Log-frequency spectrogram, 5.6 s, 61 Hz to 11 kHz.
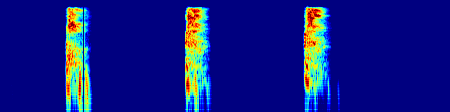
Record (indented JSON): {
  "three_cough_length": "5.6 s",
  "three_cough_amplitude": 28907,
  "three_cough_signal_mean_std_ratio": 0.27,
  "survey_phase": "beta (2021-08-13 to 2022-03-07)",
  "age": "45-64",
  "gender": "Male",
  "wearing_mask": "No",
  "symptom_cough_any": true,
  "symptom_runny_or_blocked_nose": true,
  "symptom_shortness_of_breath": true,
  "symptom_fatigue": true,
  "smoker_status": "Ex-smoker",
  "respiratory_condition_asthma": false,
  "respiratory_condition_other": true,
  "recruitment_source": "Test and Trace",
  "submission_delay": "1 day",
  "covid_test_result": "Negative",
  "covid_test_method": "ePCR"
}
